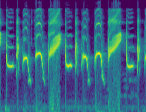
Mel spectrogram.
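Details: Asian pied starling song used as a lure for other starlings: harsh rising squawks alternating with loud downward-bending whistles, repeated rapidly over a few seconds.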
